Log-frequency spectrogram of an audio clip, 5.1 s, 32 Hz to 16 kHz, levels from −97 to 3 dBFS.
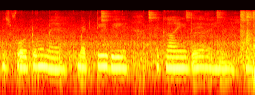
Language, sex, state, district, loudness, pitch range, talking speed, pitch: Hindi, female, Madhya Pradesh, Dhar, -16 LUFS, 180-215 Hz, 105 wpm, 195 Hz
